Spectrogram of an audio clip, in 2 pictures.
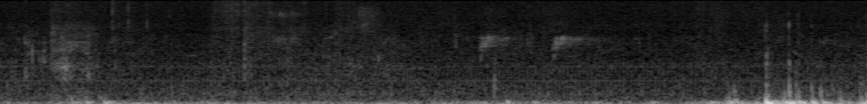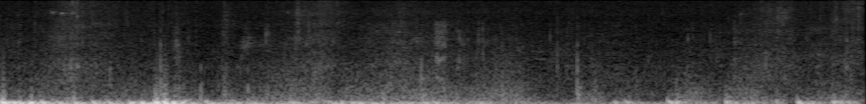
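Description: Indian wild boar feeding, with heavy, irregular crunching and chewing thumps in the second half, after a quieter start with faint bird chirps.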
